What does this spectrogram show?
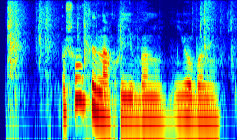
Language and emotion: Russian, angry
